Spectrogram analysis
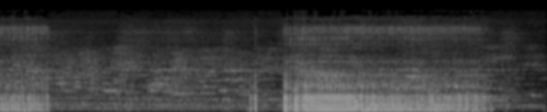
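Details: Snoring, loud rough rattling breathing sounds on two breaths; snoring.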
